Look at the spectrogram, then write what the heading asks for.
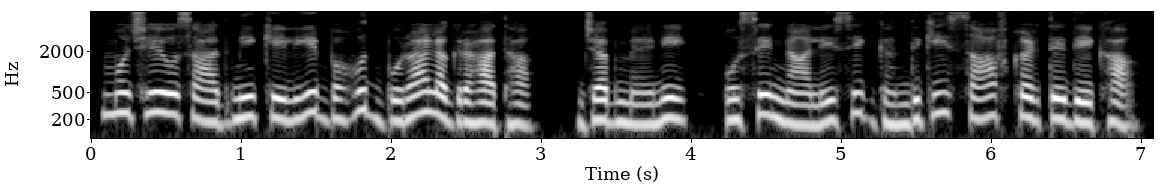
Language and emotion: Hindi, sad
